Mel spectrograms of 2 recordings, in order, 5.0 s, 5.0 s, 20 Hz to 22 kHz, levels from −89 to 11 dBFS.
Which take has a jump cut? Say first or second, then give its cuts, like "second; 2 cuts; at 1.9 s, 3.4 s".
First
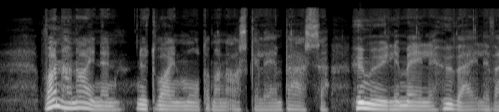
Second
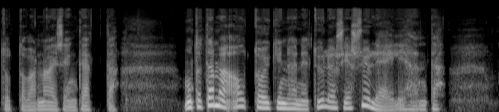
first; 1 cut; at 3.5 s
